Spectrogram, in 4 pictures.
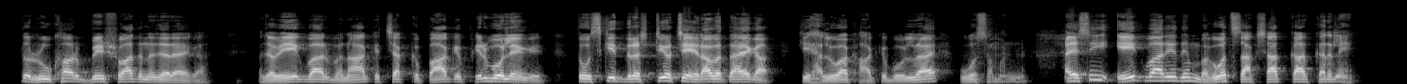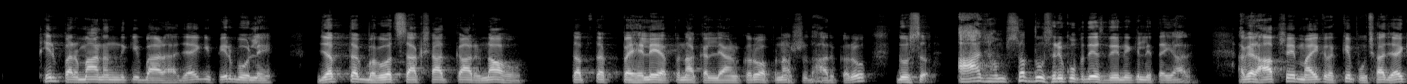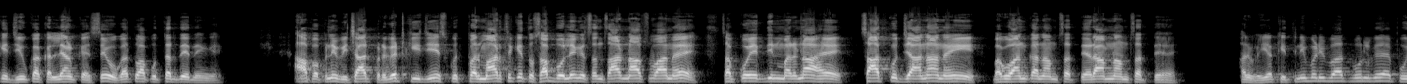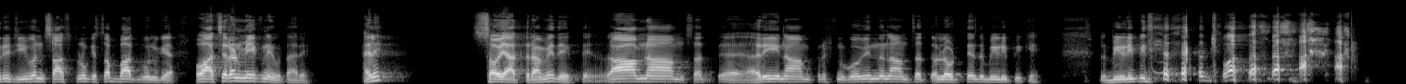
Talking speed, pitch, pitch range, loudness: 180 wpm, 125 Hz, 110-140 Hz, -16 LUFS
